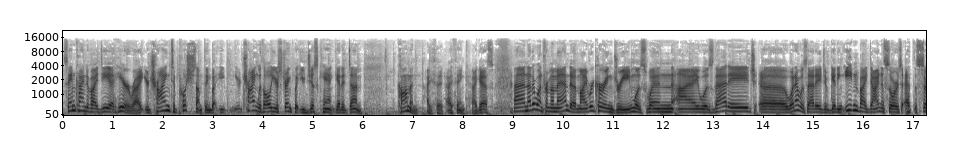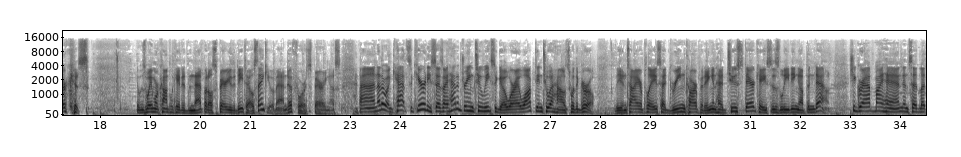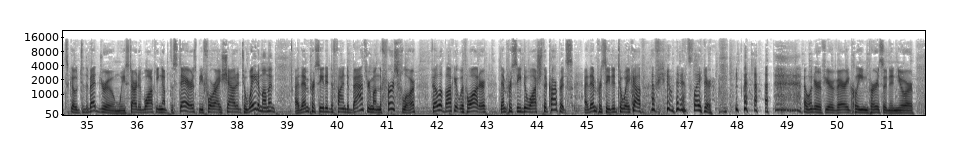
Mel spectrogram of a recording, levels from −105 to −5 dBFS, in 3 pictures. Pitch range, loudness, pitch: 135-180 Hz, -18 LUFS, 150 Hz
